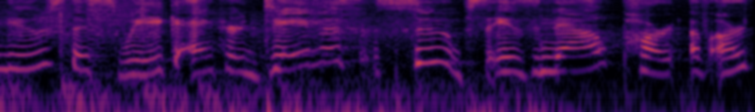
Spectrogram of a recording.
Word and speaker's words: Suppes: It's Suppes? Davis Suppes. That is how you pronounce it. Suppes. That's right.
